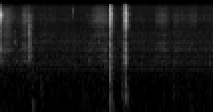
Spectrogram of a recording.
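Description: A few short, sharp clicks: a faint one at the start and another shortly after, then two loud clicks in quick succession about a second in.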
